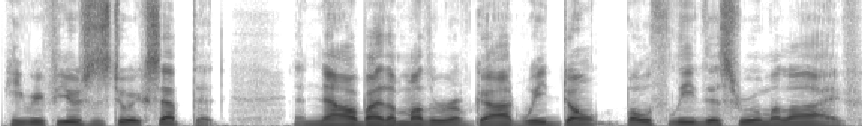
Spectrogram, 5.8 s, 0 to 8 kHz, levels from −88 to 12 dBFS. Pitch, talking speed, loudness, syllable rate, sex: 125 Hz, 200 wpm, -17 LUFS, 5.1 syllables/s, male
